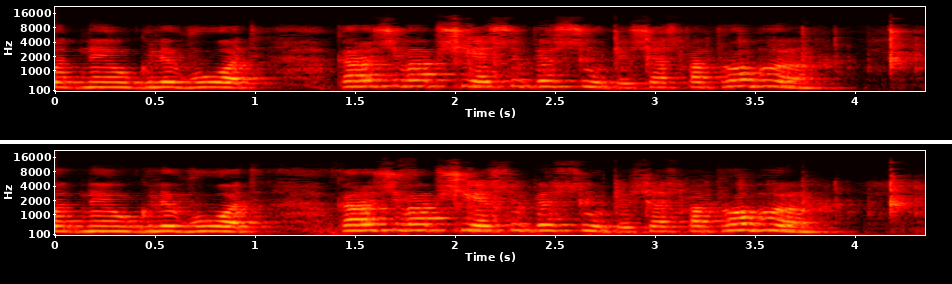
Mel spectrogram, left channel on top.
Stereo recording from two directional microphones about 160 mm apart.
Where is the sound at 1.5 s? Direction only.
Centre (ahead or behind).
